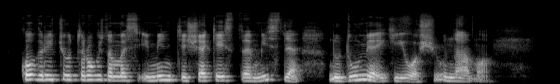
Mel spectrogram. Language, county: Lithuanian, Panevėžys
